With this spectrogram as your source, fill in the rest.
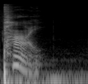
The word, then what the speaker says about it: pie: 그리고 파이도 마찬가지로 한국말로는 두 글자죠. 파이. 그렇지만 영어에서는 한 글자짜리 단어예요. 이름절짜리 단어인 거예요. 그래서 pie 이렇게 한 번만 소리 내면서 돌려주면 이름절 단어가 완성이 돼요.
